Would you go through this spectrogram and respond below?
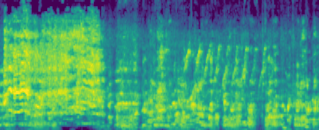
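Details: Impatient native pigs at feeding time, squealing as feed mixed with rice bran is prepared: a sustained, piercing squeal, then choppy, rapidly pulsing squeals and grunts with brief dips.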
